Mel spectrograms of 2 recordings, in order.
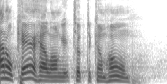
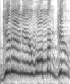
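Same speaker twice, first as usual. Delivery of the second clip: high, loud holler to wife; urgent high-pitched summons; calling out; 5 dB louder than usual. Retold or imitated. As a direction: holler for her to come in.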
